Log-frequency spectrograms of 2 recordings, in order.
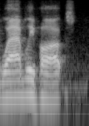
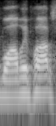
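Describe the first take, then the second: First: "Wabbly" said with a flat A in place of the O. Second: Said in the usual way. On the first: Shown as a demonstration. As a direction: say "Wabbly" to rhyme with "scrabbly". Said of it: "I put an A in front of everything". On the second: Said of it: "So you said wobbly pops".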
